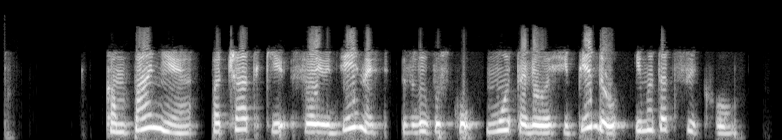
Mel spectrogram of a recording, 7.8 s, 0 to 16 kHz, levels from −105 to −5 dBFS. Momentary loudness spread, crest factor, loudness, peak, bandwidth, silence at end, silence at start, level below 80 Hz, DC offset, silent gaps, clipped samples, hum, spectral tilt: 11 LU; 12 dB; -12 LUFS; 0 dBFS; 7.4 kHz; 0.45 s; 1.05 s; -50 dBFS; under 0.1%; 2.04-2.11 s, 3.97-4.01 s; under 0.1%; none; -6 dB/octave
